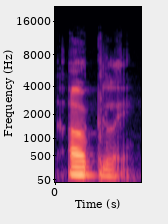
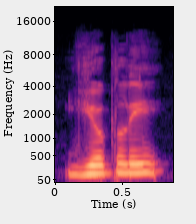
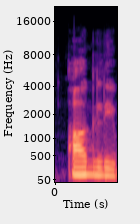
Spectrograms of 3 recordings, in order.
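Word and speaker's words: ugly: আগলি, তো এক্ষেত্রে ইউগলি তো বলা যাবে না, তো এক্ষেত্রে আগলি বলতে হবে এ।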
